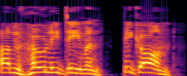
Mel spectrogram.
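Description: Scared holy abbot, shrill and husky, wailing like demons are after him, storybook style. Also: male voice, expressive, normal speed, dry recording. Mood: horrified, thunderous. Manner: theatrical wailing and pious exclaiming. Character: panicky, pious male abbot, dreading demons.

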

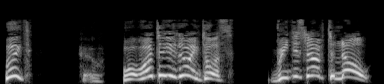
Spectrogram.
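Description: A man's voice: very high voice, expressive, slow, slightly rough, dry recording, pitched above the performer's own voice, exaggerated voice. A man voicing a frightened young male soldier who protests in a panicky way, in an audiobook. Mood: panicked. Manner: shouting, panicky. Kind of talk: audiobook character dialogue.

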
